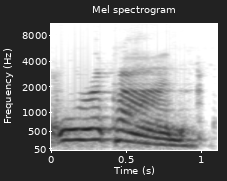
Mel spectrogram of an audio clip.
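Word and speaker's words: huracán: first one el-ura khan remember the h is silent so you have repeat on el urakan okay i heard two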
